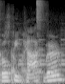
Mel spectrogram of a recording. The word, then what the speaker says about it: Cockburn: Kofi Cockburn. – Like that. Spelled Cockburn. CK is silent.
